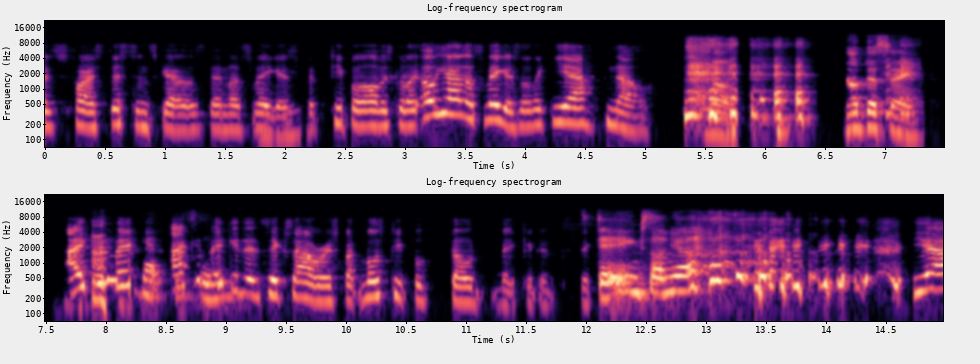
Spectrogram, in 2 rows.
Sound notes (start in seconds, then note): 5.3 laughs; 12.9 laugh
